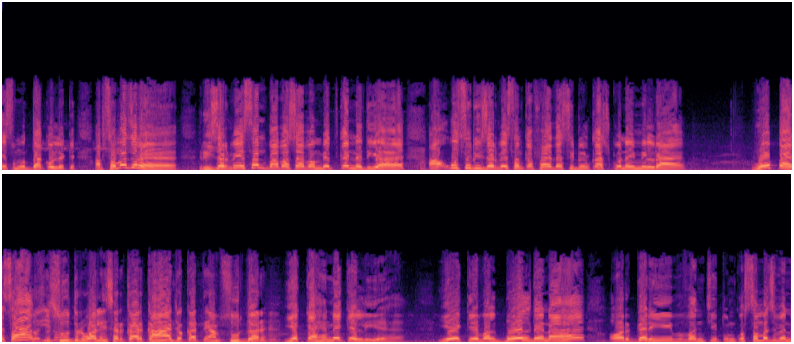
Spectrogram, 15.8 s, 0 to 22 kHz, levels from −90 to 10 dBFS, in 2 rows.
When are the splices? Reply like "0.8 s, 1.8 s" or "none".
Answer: none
